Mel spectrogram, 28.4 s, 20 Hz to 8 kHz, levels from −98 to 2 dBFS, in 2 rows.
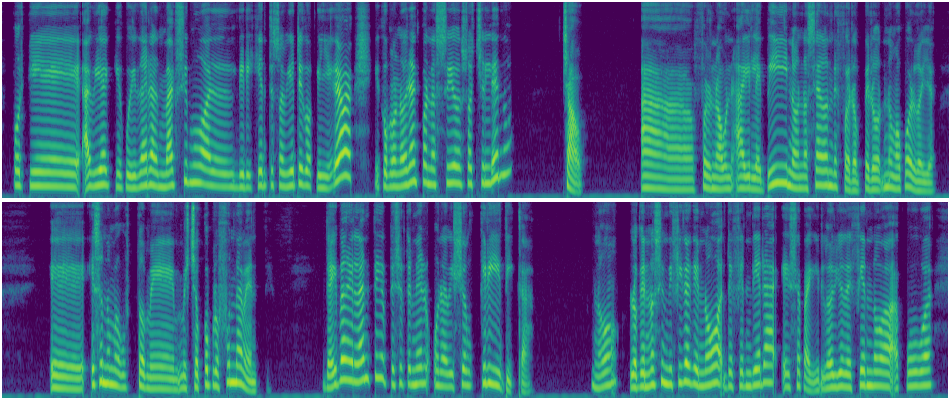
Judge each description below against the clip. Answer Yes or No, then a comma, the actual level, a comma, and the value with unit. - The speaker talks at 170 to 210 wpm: No, average, 145 wpm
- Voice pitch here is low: No, high, 205 Hz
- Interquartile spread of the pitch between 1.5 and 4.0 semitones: No, average, 4.8 semitones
